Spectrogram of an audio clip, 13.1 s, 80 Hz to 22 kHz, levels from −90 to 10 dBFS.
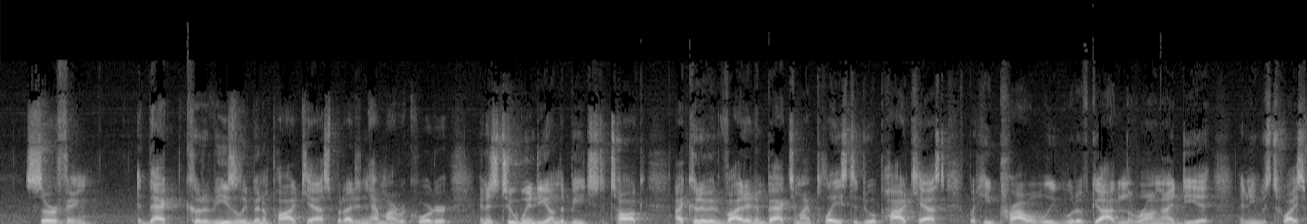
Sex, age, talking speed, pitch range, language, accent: male, 30-49, 225 wpm, 85-100 Hz, English, American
